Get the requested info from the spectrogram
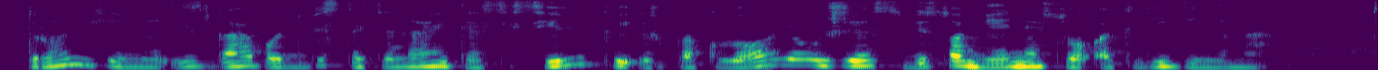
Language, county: Lithuanian, Šiauliai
